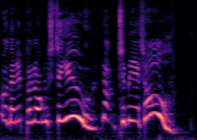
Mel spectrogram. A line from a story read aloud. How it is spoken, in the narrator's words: cried Frodo in amazement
